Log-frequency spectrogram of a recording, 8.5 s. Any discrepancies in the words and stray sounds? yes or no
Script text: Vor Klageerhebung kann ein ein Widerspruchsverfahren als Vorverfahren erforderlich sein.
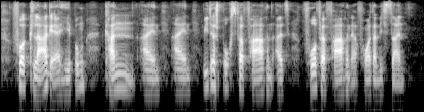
no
